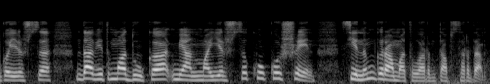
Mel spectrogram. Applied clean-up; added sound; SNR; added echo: none; none; none; none.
